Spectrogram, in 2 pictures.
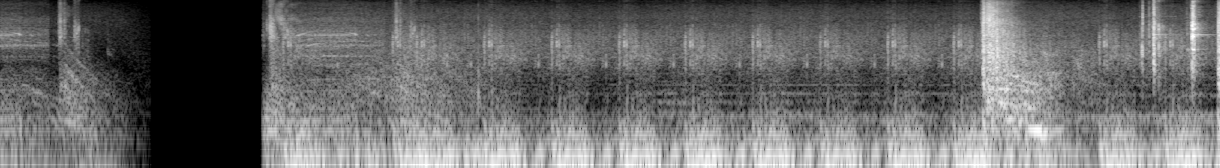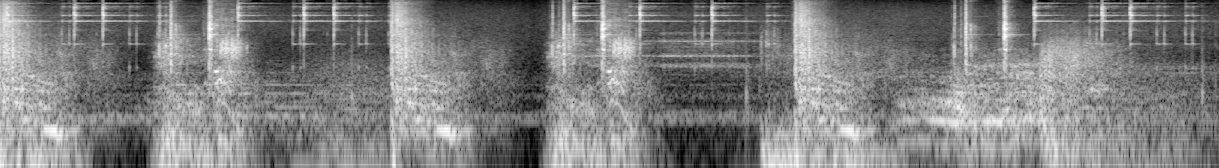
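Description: Slag rounds fire in the video game Dino Crisis as a series of heavy, booming shots with thuds and whooshes, separated by short pauses, loud and close, after a brief silence at the start.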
